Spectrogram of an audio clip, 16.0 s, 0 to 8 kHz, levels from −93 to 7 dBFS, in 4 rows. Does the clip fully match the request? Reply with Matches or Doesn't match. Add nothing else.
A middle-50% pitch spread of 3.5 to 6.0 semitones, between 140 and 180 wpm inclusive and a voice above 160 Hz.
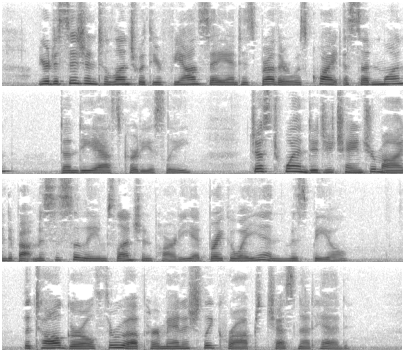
Matches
